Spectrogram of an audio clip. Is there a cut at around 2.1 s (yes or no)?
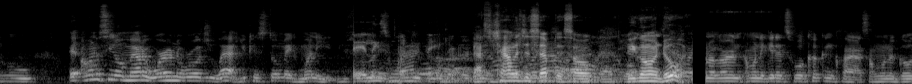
no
